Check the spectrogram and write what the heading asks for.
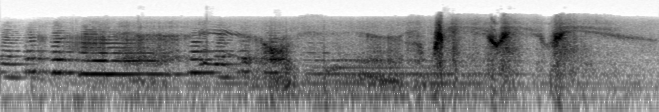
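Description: Orchestral cartoon score with held notes. In the second half it is joined by several short squeals that swoop up and down in pitch.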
